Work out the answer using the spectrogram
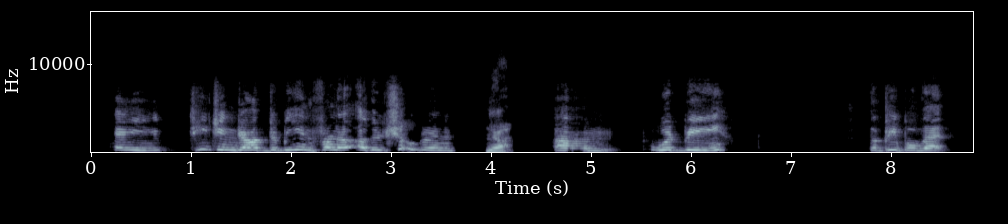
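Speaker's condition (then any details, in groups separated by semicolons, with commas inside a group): Cerebral palsy; spastic cerebral palsy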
